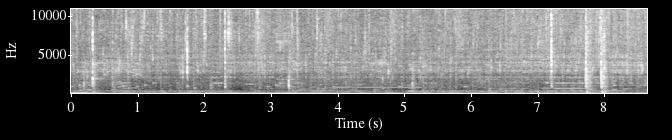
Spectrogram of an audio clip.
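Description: Bitter melon and egg sizzling as they stir-fry in a frying pan, with a wooden spatula scraping and knocking against the pan and a couple of sharper knocks near the end.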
